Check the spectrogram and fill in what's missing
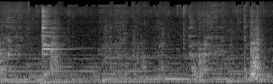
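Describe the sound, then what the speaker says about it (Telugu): Onions fry in a pan with a steady close sizzle, and stirring scrapes break in twice as brief louder bursts, with no talk. "ఉల్లిపాయలు అవుతున్నాయి."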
